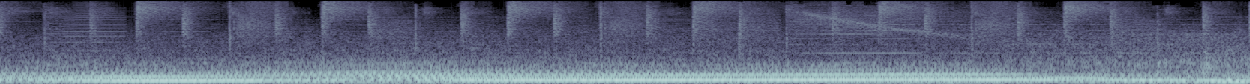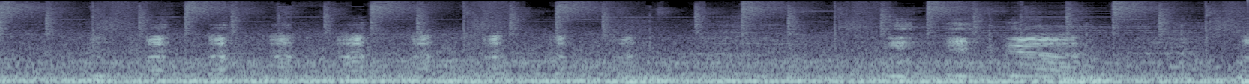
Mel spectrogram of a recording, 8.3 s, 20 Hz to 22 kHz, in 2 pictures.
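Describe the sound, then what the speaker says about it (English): A BMW G82 M4 Competition sports car gives a loud exhaust note on a test drive, its engine climbing in pitch through revs before dropping back to a lower drone, with someone talking over it. "So we get a little bit of engine note right here before we take it back."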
